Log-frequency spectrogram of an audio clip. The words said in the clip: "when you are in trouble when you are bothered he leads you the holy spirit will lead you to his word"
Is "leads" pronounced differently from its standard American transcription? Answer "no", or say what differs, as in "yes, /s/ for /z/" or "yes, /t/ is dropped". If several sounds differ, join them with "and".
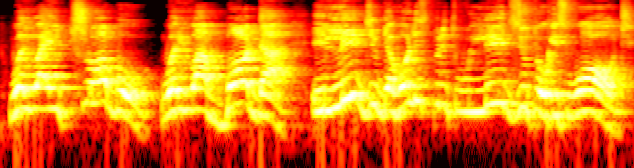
yes, /z/ is dropped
